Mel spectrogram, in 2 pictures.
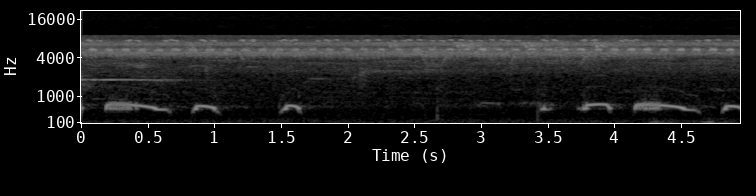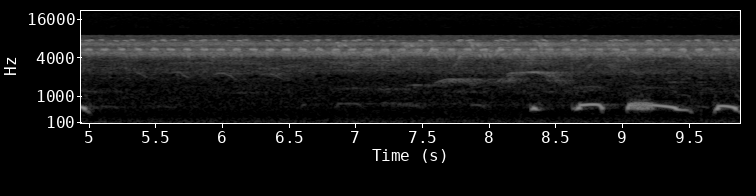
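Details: Spotted dove cooing to lure wild doves: clusters of short, hooting, arched coos with occasional longer notes, repeated in groups over several seconds. A continuous high insect drone is heard throughout.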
